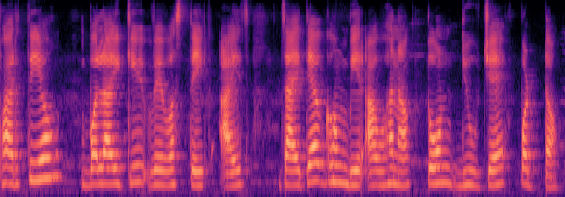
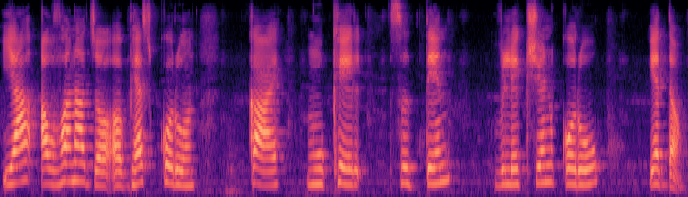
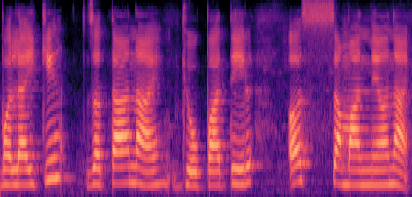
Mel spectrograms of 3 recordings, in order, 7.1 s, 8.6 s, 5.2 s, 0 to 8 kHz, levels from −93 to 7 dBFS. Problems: constant background noise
